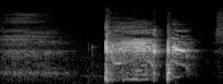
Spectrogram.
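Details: Two harsh, forceful cough bursts from an adult woman, the second shorter, over faint room noise, during an asthma attack while filming.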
